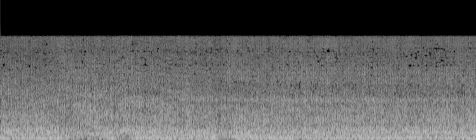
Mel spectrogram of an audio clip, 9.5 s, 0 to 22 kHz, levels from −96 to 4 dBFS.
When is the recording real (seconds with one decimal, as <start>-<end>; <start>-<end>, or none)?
0.0-3.4; 4.5-4.9; 5.4-9.5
